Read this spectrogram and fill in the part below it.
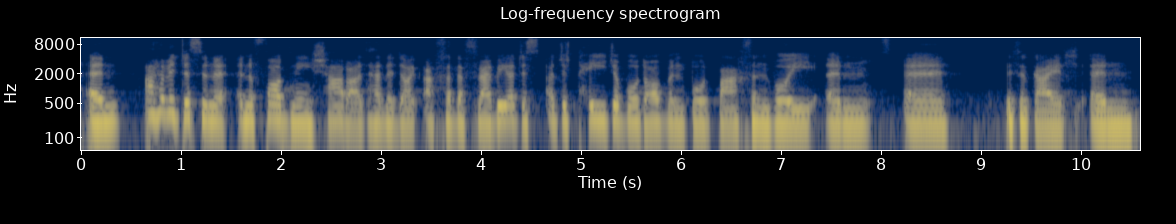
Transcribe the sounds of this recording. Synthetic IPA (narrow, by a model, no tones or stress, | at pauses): əːm | a̰ɦɛvɨdd͡ʒəstənəənəfɔrvniʃaɾad̥ɦɛvɨdajka̰fəðaθrɛbiad͡ʒəstad͡ʒəspʰejd͡ʒaboːdɔvənb̥oːd̚baːχənvʊɨəːm | əː | v̥eːθəɡajrəːm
